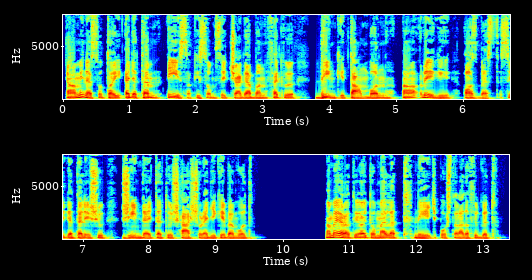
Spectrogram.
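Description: Male narrator, low voice, measured audiobook reading. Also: steady tone, darkish tone. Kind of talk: scripted narration.

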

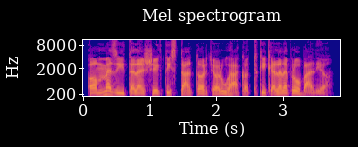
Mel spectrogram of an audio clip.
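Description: A man's voice: mid-range voice, bright, forceful tone, no room sound, clean studio sound, close to an everyday voice. A man doing a haughty, mocking army captain. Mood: sardonic. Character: pompous, sardonic male British army captain.

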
